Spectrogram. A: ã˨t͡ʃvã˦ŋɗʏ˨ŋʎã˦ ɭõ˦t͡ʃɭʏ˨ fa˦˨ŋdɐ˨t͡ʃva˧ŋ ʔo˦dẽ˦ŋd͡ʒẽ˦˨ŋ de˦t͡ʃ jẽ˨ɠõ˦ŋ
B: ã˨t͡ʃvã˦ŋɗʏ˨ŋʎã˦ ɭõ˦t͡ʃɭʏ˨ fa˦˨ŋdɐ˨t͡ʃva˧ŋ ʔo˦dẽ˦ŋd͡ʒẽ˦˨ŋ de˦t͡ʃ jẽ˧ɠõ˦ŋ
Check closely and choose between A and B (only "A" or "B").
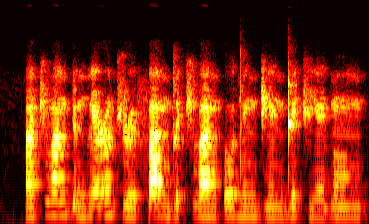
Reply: A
